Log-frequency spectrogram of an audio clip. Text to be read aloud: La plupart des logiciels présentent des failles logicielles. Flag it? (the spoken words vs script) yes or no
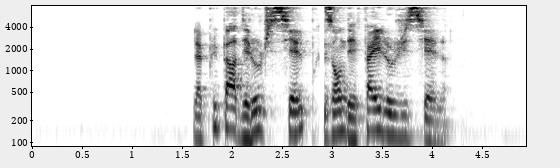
no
